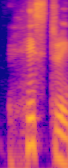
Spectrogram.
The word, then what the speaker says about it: history: is that you know you can see the o after t it is a schwa sound if you remember schwa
